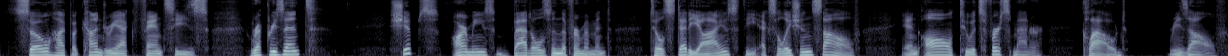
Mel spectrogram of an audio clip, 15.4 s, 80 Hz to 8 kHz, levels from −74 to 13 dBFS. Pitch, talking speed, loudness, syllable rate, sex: 120 Hz, 95 wpm, -19 LUFS, 3.5 syllables/s, male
